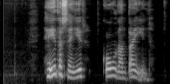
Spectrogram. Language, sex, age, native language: Icelandic, female, 50-59, Icelandic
